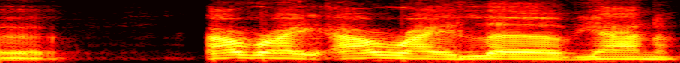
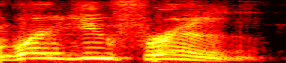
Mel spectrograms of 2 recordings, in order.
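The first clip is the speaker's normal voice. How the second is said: put-on very high-pitched, pushy, aggressive country accent; 12 semitones higher than usual. Telling a childhood story about a girl who walked up aggressively, imitating her aggressive country voice. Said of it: "with a country voice".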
